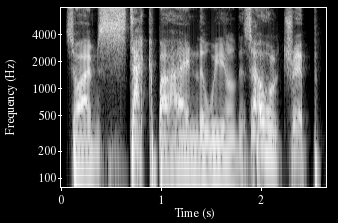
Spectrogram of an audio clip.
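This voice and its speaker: A man's voice: mid-range voice, animated, normal speed, sharp tone, no echo, studio quality. A man voicing the pompous, long-suffering male leader of a band of hell demons in a comedic improv bit. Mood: exasperated. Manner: mock-grand, long-suffering complaint.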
